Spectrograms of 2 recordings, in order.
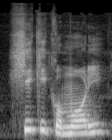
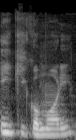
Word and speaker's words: hikikomori: Hikikomori o ikikomori, dependiendo cómo lo quiera pronunciar a usted, es una condición que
